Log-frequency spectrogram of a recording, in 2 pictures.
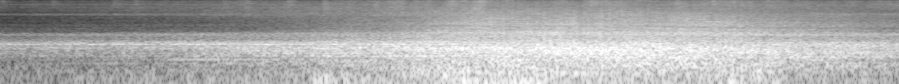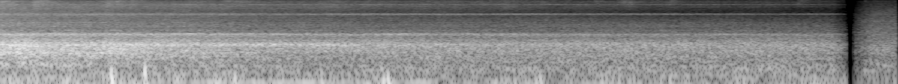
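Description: Passenger train passing through a station. Its wheel and rail noise builds to a loud peak about four seconds in, then slowly dies away as it recedes.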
